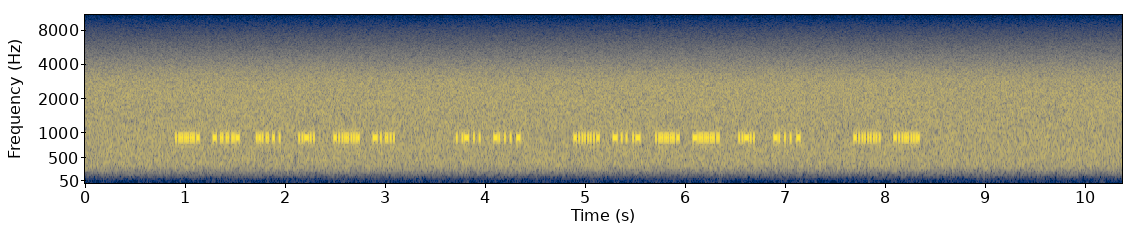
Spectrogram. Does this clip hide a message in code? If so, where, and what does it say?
Yes: Hellschreiber (Feld-Hell, 122.5 baud) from 0.9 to 8.4 s, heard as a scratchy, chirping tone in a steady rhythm, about 900 Hz, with radio static. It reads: 9A7IQK TU OM9BIU CQ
